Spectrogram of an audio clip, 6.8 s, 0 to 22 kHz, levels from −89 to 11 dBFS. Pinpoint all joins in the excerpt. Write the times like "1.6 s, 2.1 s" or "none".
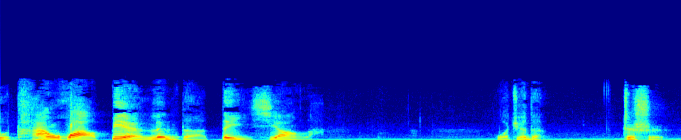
3.2 s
